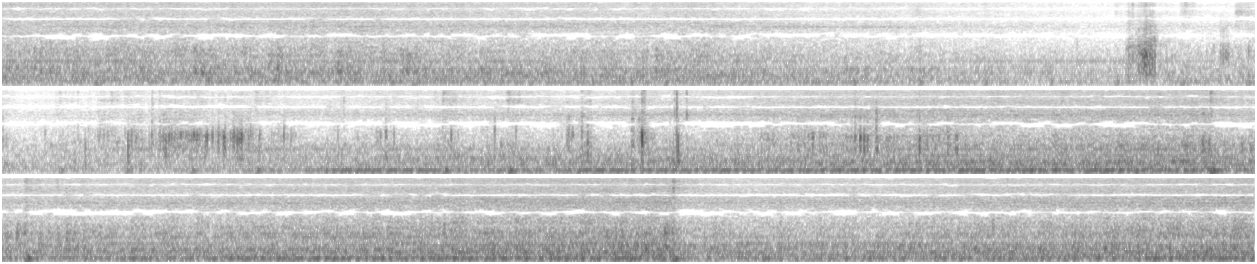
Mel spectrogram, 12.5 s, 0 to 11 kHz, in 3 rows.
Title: 02/99 BMW 540I sport rough idle video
